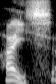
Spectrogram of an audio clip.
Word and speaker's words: ICE: First of all, ICE, I-C-E. Pronounce it that way, you do the word that means frozen water.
